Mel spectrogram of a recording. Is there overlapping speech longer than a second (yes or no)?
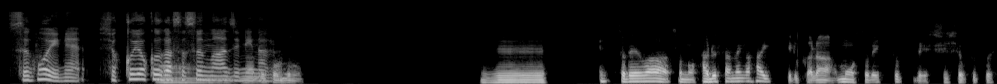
yes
